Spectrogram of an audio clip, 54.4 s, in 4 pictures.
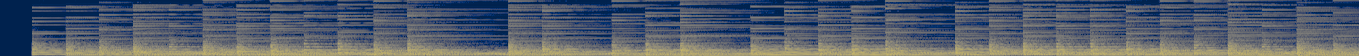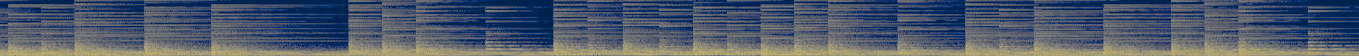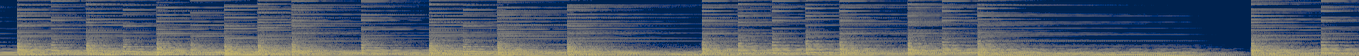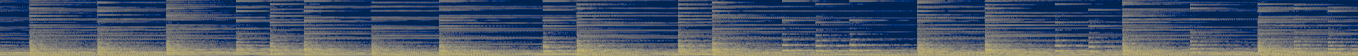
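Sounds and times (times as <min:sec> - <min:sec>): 
keyboard: 0:00.3 - 0:54.3.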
